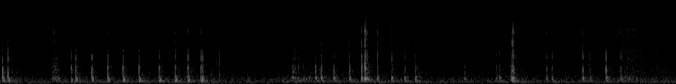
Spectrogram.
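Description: Fingernails scratch along the teeth of a closed black plastic coil zipper on a red polyester soft-sided suitcase. The result is a quiet run of short, dry, scratchy ticks with a low-mid body and bright edges. The ticks come in bursts separated by brief pauses.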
